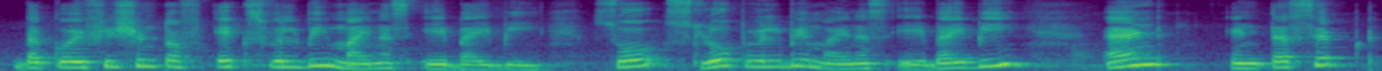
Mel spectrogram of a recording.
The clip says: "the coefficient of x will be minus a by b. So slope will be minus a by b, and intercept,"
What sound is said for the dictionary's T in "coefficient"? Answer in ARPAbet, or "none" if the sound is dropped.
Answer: T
